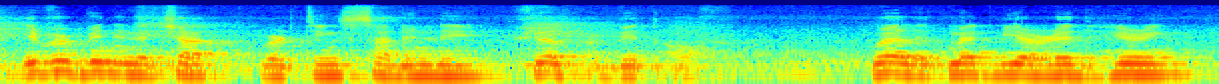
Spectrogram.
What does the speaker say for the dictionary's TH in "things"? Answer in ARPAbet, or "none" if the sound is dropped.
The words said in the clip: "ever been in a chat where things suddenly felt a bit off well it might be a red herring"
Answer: T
